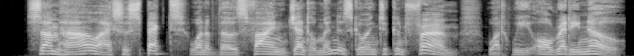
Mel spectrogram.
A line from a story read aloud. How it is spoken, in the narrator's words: he said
